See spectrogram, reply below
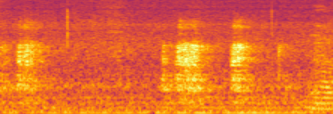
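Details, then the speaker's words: Prenatal Doppler exam, irregular whooshing, gurgling noise without the fast horse-gallop fetal heartbeat: placental souffle or, usually, the mother's bowel sounds. "itu bising plasenta atau usus biasanya usus ibunya, ya."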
